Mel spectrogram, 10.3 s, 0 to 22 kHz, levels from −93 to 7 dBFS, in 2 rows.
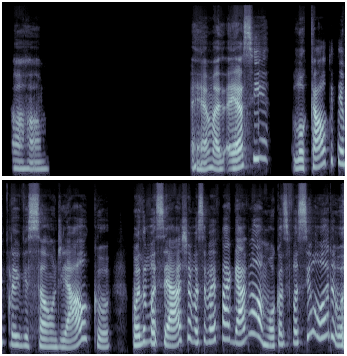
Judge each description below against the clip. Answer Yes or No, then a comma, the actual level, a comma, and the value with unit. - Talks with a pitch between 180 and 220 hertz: Yes, high, 215 Hz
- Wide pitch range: Yes, wide, 8.5 semitones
